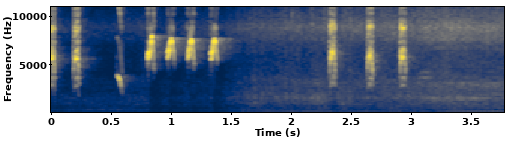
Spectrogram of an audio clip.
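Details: Olive-backed sunbird (kolibri ninja) call used to get other sunbirds singing: a quick string of thin, high chirps, then three spaced notes over a rising background hiss.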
